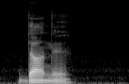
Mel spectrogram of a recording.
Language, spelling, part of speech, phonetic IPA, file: Polish, dany, verb / adjective / noun, [ˈdãnɨ], Pl-dany.ogg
